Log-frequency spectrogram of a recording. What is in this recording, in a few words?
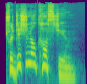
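"traditional costume", English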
